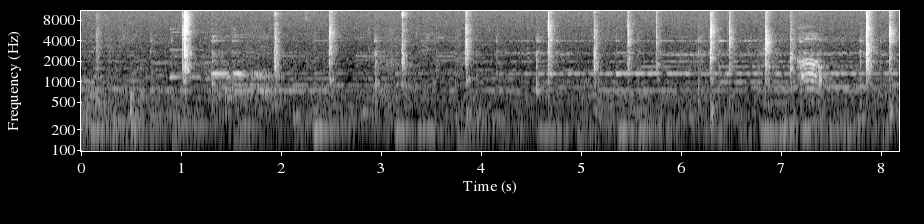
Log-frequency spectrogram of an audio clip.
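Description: Sharp clicks of toggle switches on a mock airplane cockpit control panel being flicked, about a dozen at uneven intervals, roughly one every half second, over a steady hum of background music.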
